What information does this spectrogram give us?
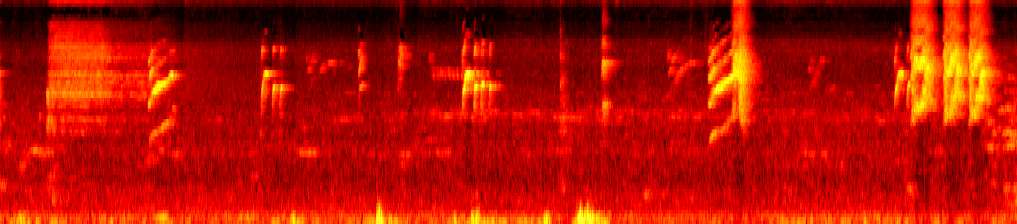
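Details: Lure song of a canary meant to get young canaries singing: scattered high chirps and rising sweeps, a few short whistles, then harsh buzzy bursts near the end, with occasional low thumps and steady background hum.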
